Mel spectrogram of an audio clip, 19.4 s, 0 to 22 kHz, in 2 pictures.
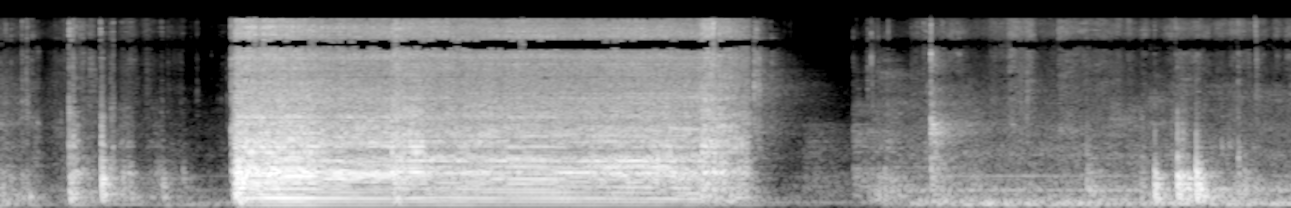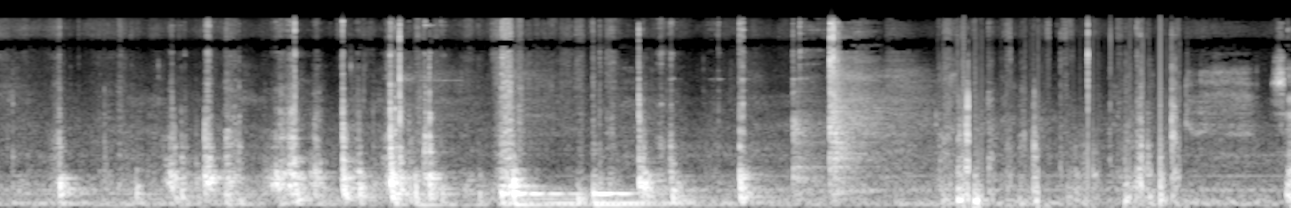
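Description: Rusty hose clamp being cut off a 1976 Datsun 280Z during fuel tank removal: a loud, steady cutting burst of about four seconds, then scattered close metallic clicks, rattles and handling noises.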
